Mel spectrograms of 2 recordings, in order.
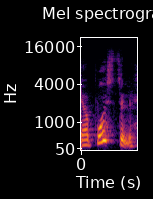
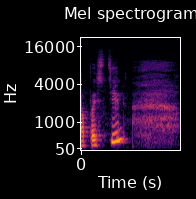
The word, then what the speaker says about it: апостиль: Дипломы продолжают приниматься, если официально все сделать, как я уже рассказывала в предыдущем ролике, если получить, правильно говорить не апостиль, мне все время хочется сказать апостиль, а вообще-то правильно апостиль.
